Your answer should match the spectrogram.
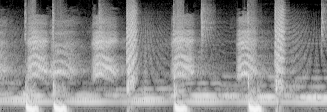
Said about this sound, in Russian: Над лужей крови ворон закаркал, блять.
